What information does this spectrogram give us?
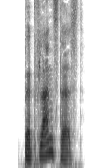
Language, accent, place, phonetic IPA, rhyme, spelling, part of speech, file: German, Germany, Berlin, [bəˈp͡flant͡stəst], -ant͡stəst, bepflanztest, verb, De-bepflanztest.ogg
- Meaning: inflection of bepflanzen: 1. second-person singular preterite 2. second-person singular subjunctive II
